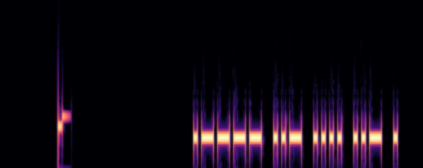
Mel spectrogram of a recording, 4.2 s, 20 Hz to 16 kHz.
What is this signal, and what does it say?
Morse code, heard as a keyed tone, about 31 wpm, 700 Hz. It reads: 1UHUE
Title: Five Challenging Letter-Number Combinations 30wpm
